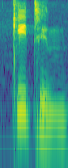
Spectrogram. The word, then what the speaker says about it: Keating: Keating, se pronuncia.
